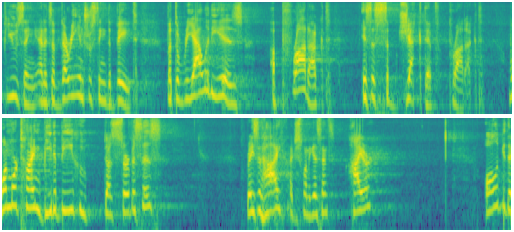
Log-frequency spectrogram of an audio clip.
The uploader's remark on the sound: RD Summit 2019. A keynote that I gave at the RD Summit in Brazil.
